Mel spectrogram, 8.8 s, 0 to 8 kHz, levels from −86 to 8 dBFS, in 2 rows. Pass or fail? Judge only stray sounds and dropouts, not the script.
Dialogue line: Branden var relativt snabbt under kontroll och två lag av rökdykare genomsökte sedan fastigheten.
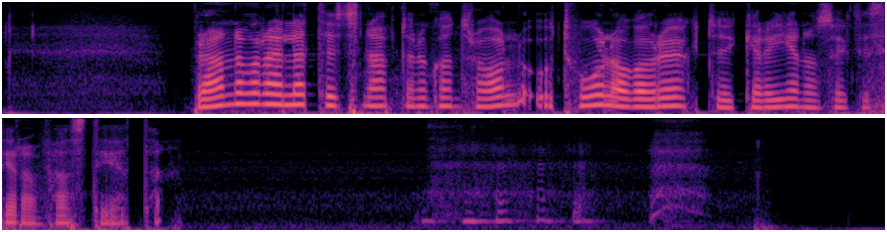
fail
